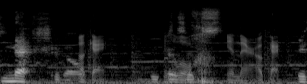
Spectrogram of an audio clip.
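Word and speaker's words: Nephe Shaddoll: It might just be Shadal, or it might be like Shadal. No, it's Nef. It's Nef Shadal.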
